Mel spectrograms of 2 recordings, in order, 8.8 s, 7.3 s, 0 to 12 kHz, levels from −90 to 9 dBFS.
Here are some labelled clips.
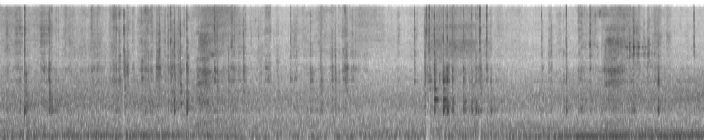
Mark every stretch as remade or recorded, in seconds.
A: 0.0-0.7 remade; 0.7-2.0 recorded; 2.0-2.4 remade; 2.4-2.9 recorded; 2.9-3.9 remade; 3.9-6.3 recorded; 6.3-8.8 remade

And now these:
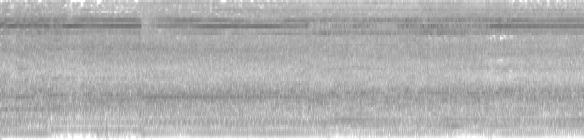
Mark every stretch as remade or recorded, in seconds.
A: 0.0-3.8 recorded; 3.8-6.4 remade; 6.4-7.3 recorded

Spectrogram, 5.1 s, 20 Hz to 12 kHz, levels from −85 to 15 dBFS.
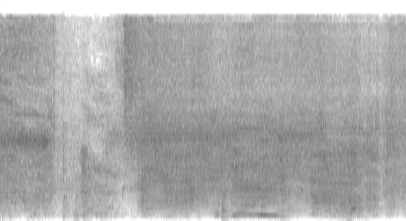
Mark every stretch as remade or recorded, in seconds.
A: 0.0-1.6 recorded; 1.6-5.1 remade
